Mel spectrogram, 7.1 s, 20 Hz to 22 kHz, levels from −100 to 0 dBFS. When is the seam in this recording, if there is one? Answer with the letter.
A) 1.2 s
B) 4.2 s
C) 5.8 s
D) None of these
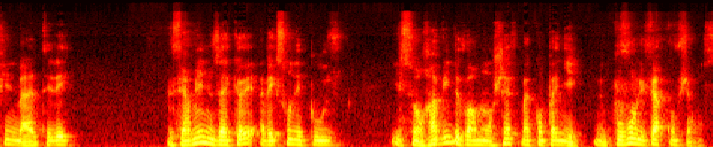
C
